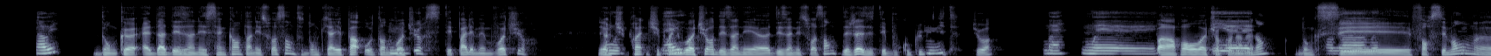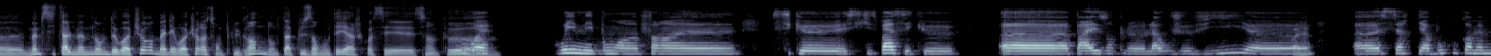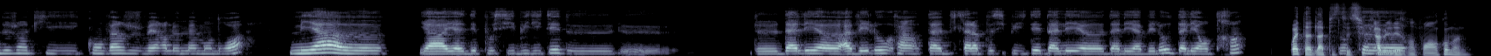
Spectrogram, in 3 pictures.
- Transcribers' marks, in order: none
- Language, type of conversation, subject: French, unstructured, Qu’est-ce qui vous met en colère dans les embouteillages du matin ?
